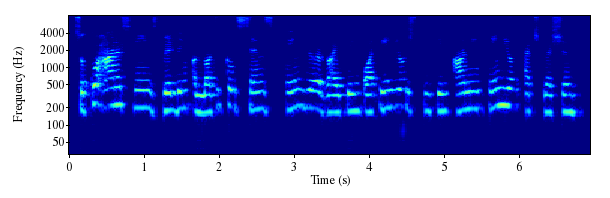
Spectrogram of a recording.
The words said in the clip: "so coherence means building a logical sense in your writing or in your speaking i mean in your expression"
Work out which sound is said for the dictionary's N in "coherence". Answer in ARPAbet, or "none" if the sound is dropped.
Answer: none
